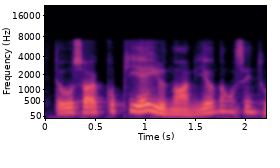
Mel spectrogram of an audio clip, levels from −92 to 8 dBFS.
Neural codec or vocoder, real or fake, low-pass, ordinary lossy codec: codec, 16 kHz, about 1 kbps, DyCAST, with the encoder's durations; fake; 7.2 kHz; none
